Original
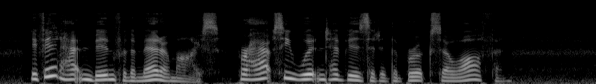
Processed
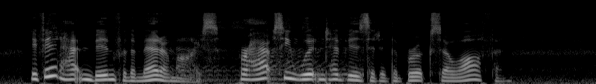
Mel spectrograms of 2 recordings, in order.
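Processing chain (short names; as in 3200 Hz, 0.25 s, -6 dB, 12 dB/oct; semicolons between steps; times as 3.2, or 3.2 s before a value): 1.49–3.64 multi-head echo 90 ms, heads first and third, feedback 63%, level -23.5 dB; gain -2 dB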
